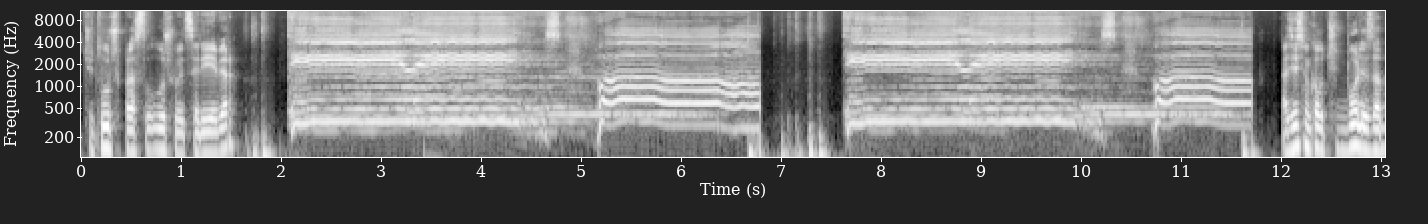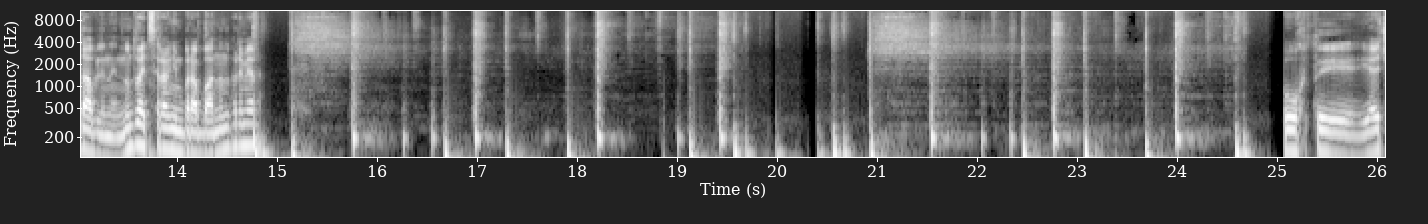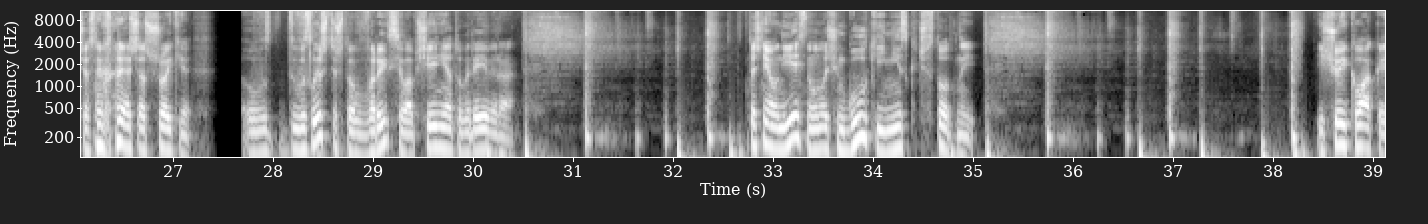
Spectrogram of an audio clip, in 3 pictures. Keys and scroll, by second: 1.7 space, 6.6 space, 8.2 space, 11.6 space, 14.7 alt+space, 15.4 space, 19.6 space, 21.5 space, 24.5 space, 30.1 space, 32.5 space, 34.7 space, 38.1 space.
